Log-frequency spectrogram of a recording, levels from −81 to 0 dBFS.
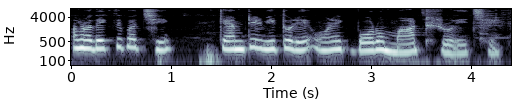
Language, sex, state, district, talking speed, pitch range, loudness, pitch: Bengali, female, West Bengal, Cooch Behar, 135 wpm, 230-280 Hz, -14 LUFS, 255 Hz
